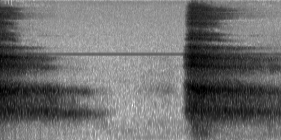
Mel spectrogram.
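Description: A voice imitating the breathing of a UFO, like someone lying down and breathing: one long sighing exhale that fades out, a short pause, then a sharp, loud inhale-like rush that trails off.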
